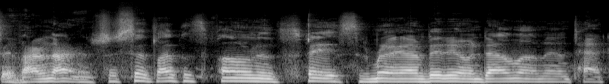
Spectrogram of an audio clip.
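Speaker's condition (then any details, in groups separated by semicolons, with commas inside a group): Brain injury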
